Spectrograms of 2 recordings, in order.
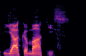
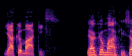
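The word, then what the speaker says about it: Giakoumakis: How do I pronounce his name? – You're not the only one. This is going to be an ongoing thing. He said it at his introduction. You guys will get to know how to say my name if I keep scoring goals, and hopefully he does. Yorgos Giacomakis. – Giacomakis. Okay. All right.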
